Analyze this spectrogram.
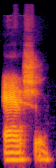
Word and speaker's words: Asher: So that will be ASR, would be Aleph Shin Resh, and they pronounce it as Asher.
